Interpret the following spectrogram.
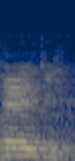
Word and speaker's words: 흙이: 흘기. 됐죠? 어떻게 된다? 앞에 있는 기억이 그대로 빈자리로 올라간다.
